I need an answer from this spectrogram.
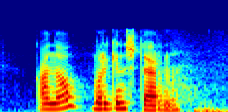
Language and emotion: Russian, neutral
